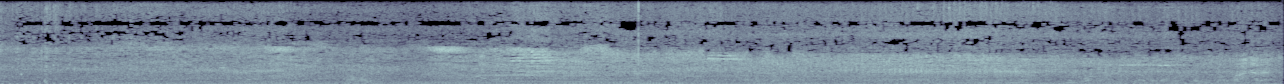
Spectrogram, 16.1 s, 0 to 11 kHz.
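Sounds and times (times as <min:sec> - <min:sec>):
motor traffic: 0:00.0 - 0:16.0
people talking: 0:00.6 - 0:05.0, 0:09.3 - 0:16.0.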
